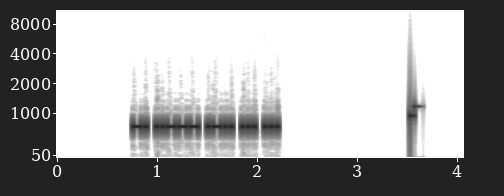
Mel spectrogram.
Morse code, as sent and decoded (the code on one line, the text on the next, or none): -. ..--- .-.. ... ...
N2LSS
